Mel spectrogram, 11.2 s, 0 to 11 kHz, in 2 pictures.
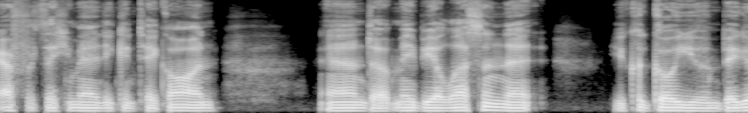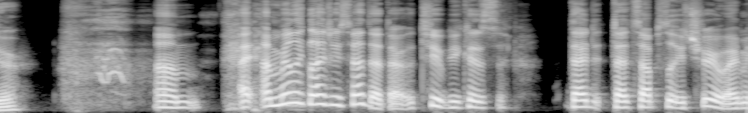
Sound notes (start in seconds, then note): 6.1 chuckles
